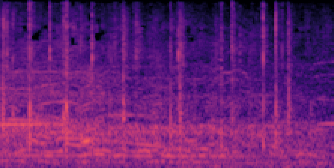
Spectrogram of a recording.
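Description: Crowd voices talking over one another, with scattered sharp clicks several times a second that thin out toward the end.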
